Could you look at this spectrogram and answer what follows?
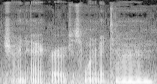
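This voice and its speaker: A man with an extremely deep, gravelly voice speaks softly and low, holding back so as not to wake the house. He talks through gameplay in a relaxed, hushed way, with clear hiss and noise underneath. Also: normal speed. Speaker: let's play host. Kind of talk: gameplay commentary. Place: at home early in the morning. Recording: noisy background hiss.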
